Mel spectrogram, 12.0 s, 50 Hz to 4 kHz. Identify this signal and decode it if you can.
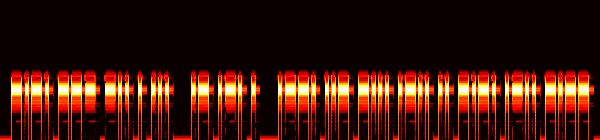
Morse code, heard as a keyed tone, about 18 wpm, 750 Hz. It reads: CODES ARE PUBLICLY
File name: Morse / 18WPM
